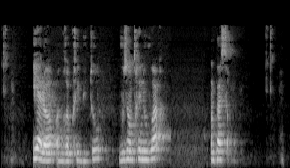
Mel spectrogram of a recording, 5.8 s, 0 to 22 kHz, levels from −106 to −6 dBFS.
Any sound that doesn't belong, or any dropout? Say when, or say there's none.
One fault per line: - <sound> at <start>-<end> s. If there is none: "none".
none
